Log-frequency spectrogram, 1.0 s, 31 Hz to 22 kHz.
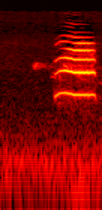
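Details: A parrot calling naturally: a brief faint high squeak, then a longer steady, buzzy-toned harmonic call of about 0.4 seconds, over soft low noise.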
